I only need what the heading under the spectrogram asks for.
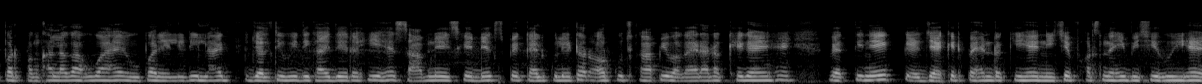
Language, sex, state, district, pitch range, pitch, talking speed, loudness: Hindi, male, Maharashtra, Dhule, 180-190 Hz, 185 Hz, 195 wpm, -30 LUFS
